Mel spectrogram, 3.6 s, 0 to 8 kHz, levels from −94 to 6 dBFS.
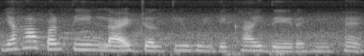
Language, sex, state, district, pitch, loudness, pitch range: Hindi, male, Madhya Pradesh, Katni, 210 Hz, -19 LUFS, 190-245 Hz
